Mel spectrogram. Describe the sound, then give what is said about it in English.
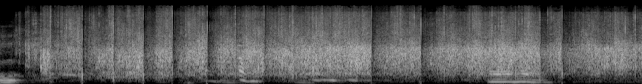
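A crowd applauds loudly and steadily, a dense wash of clapping that fills the whole stretch, with a few faint voices mixed underneath; the audience is applauding to vote, by loudness, on whether video game movies have gotten good. “By a round of applause, and we'll vote on loudness, do we think that video game movies have gotten good?”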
